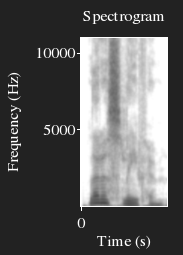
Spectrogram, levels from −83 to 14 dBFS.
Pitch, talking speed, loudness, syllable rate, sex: 190 Hz, 275 wpm, -19 LUFS, 6.9 syllables/s, female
